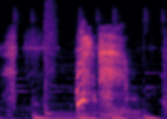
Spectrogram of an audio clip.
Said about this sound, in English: Look at this sneeze, guys.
